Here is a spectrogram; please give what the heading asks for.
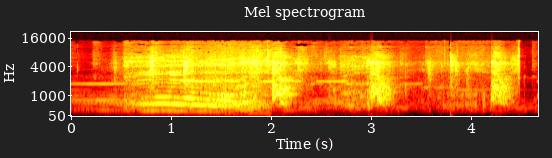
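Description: A dog barks, starting with a long, rising-and-falling yelp followed by a few shorter, sharp barks spaced unevenly, with no one talking over it.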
